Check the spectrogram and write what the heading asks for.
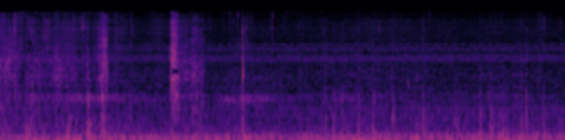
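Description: Quiet outdoor background with a few faint, sharp clicks, the two clearest a little over a second in and near two seconds.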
